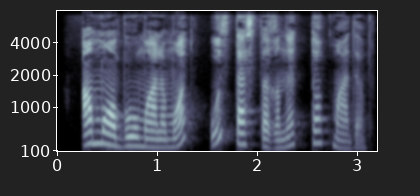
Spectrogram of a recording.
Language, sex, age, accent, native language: Uzbek, female, 25-34, Qashqadaryo, Uzbek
